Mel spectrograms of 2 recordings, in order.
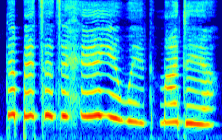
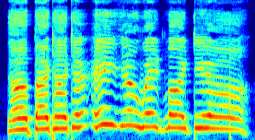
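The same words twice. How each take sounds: First: Much higher, louder croak; wolf answering the girl, croaking. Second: Loud snarling shout; wolf snarling before he pounces. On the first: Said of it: "croaked the wolf". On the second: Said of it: "snarled the wolf". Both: Acted.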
